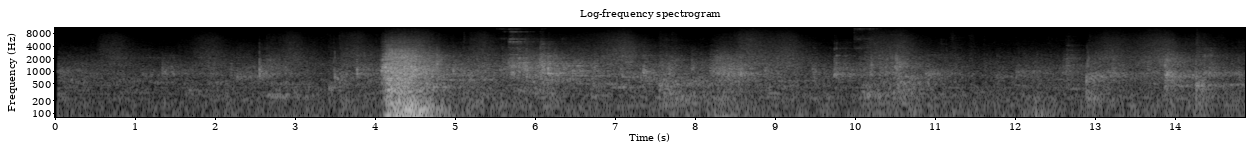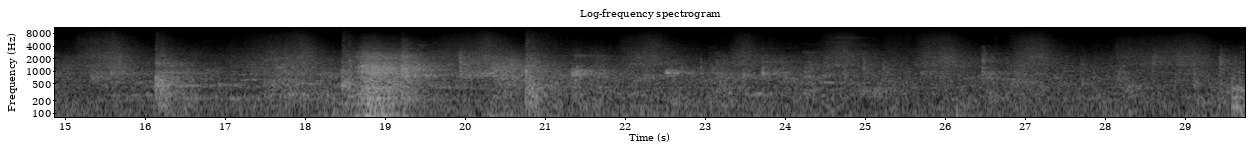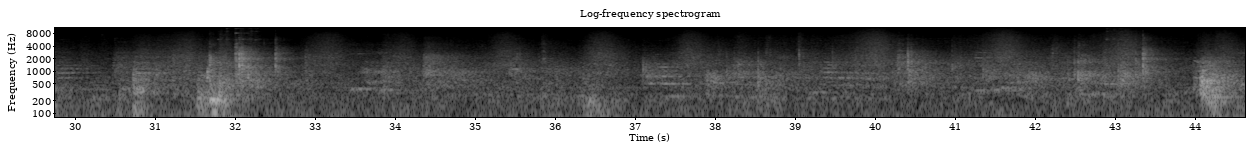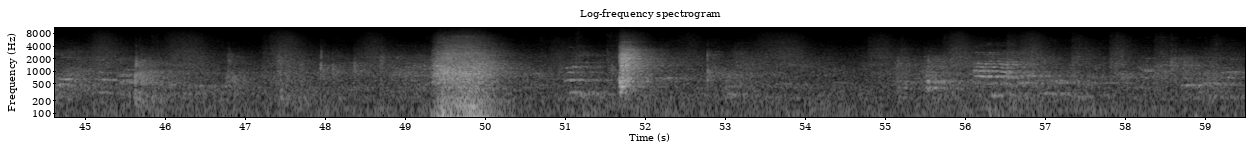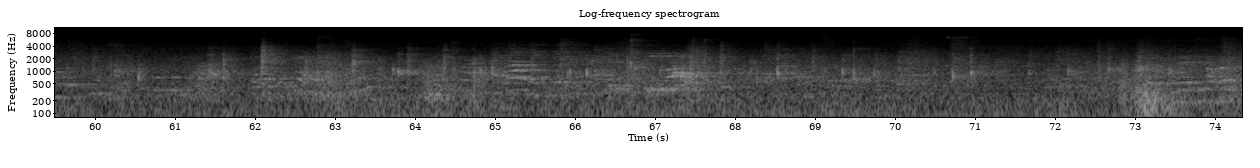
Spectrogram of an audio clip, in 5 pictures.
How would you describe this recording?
Inside a horse stable. The sound of the horse hooves on the stone pavement and their snorting. In the distance some horse keepers talking while cleaning the floor and a stable. Hosingen, Pferdestall, In einem Pferdestall. Das Geräusch von Pferdehufen auf dem Steinboden und ihr Schnauben. In der Ferne einige Pferdepfleger, die sich unterhalten, während sie den Boden und einen Stall sauber machen. Hosingen, étable à chevaux, A l’intérieur d’une étable à chevaux. Le bruit des sabots des chevaux sur le sol en pierre et leur hennissement. Un peu plus loin, des palefreniers discutent en nettoyant le sol et une étable.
